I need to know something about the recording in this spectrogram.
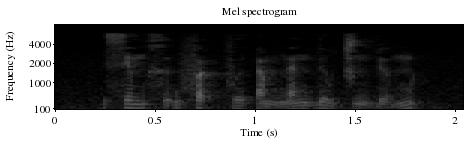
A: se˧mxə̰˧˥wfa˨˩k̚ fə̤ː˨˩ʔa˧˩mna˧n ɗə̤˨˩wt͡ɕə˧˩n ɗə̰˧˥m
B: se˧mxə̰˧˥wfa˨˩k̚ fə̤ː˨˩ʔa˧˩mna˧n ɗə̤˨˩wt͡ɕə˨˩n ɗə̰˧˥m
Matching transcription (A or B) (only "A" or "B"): A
